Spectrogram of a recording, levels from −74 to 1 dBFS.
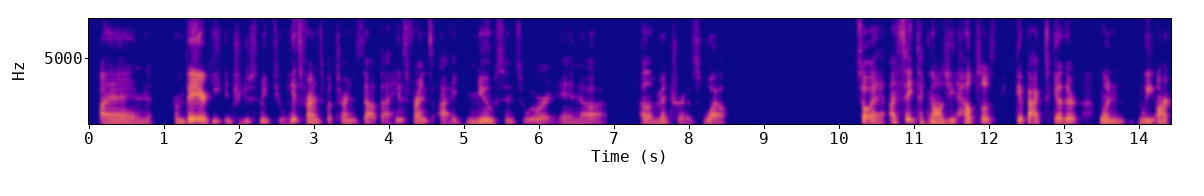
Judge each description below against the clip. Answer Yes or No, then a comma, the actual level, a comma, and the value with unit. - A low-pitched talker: Yes, low, 120 Hz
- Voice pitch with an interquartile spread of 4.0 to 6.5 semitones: No, average, 2.8 semitones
